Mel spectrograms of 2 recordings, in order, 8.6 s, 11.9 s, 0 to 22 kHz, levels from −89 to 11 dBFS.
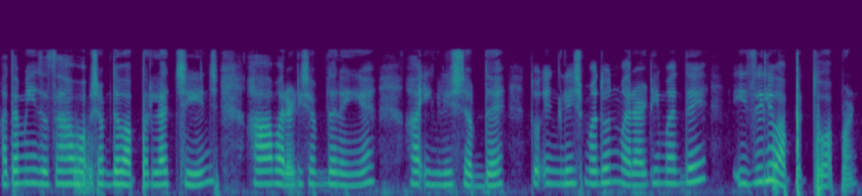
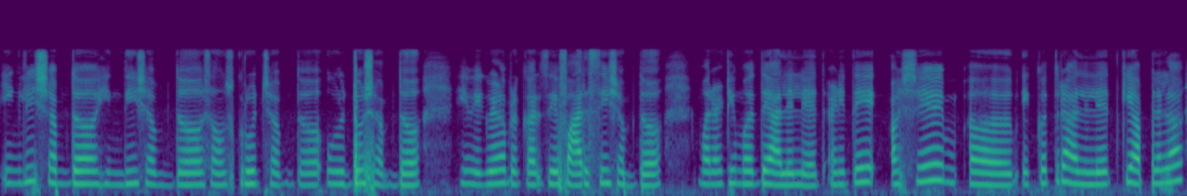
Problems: background sounds at intervals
